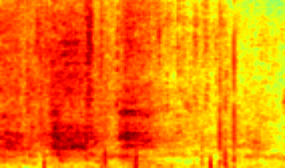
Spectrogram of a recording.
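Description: A few faint, irregular knocks and scuffs of a person clambering up a ladder through a concrete opening, hands and body bumping the edge.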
